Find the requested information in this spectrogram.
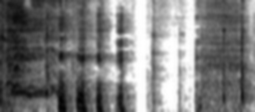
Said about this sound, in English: so it's just coughing in the background.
